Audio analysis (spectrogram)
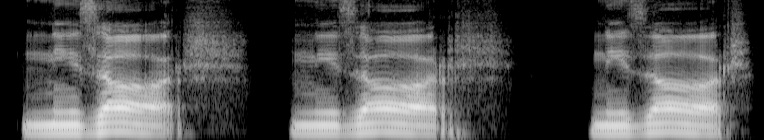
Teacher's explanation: The noon has a kasra. The z has no vowel, but it's followed by an alif. So we know that it's a long vowel ah sound. And the re, because it's a speech final, we're going to put sukun.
